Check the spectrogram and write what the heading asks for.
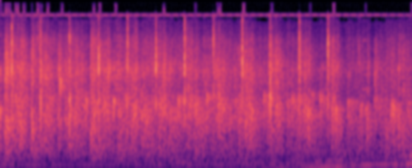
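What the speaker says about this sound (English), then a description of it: "So let's give them a great round of applause." A room full of people at a student of the month ceremony gives a steady round of applause for scholarship donors, dense overlapping clapping at even loudness throughout, with a few sharper claps poking through.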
